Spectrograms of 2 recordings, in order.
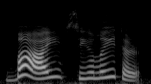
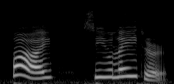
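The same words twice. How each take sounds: First: Bye, see you later. repeated, with a falling tune; model reading. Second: Bye, see you later. said with a falling tune; a clear, friendly goodbye, falling at the end; model reading. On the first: Teacher repeats the goodbye for students, falling tune. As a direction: say the goodbye clearly again. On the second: Teacher models a goodbye for students, falling tune. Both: Shown as a demonstration. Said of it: "Here, it's clear".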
